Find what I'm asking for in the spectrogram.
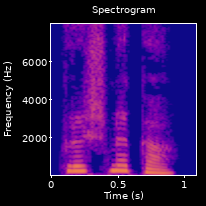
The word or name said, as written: ಕೃಷ್ಣಿಕೆ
